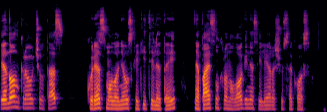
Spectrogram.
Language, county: Lithuanian, Klaipėda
